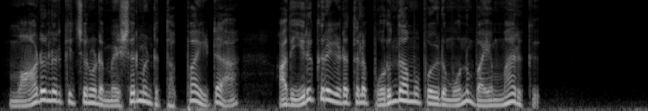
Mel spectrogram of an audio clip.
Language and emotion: Tamil, fearful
